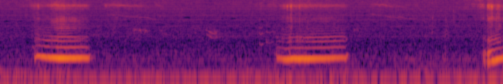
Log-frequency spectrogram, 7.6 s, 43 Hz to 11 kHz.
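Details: Soft, tonal, whistling snores from a sleeping cat, about 17 a minute, over faint room noise.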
